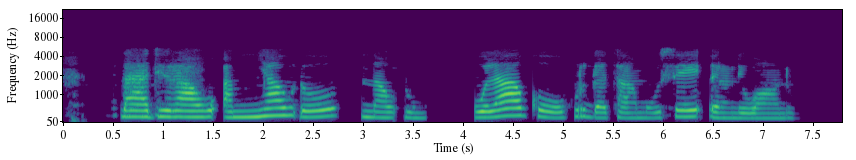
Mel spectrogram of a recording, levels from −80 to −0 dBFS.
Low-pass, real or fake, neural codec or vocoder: 5.4 kHz; real; none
